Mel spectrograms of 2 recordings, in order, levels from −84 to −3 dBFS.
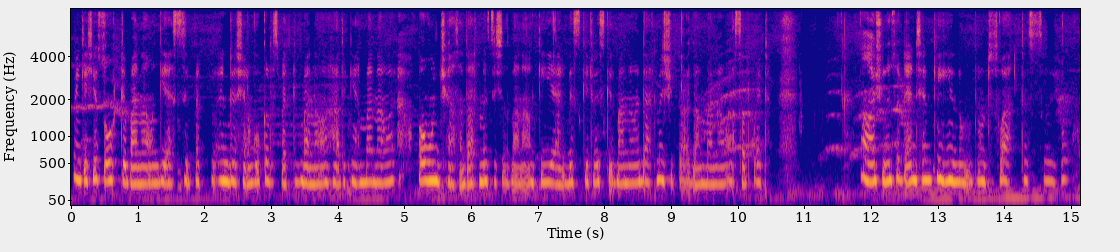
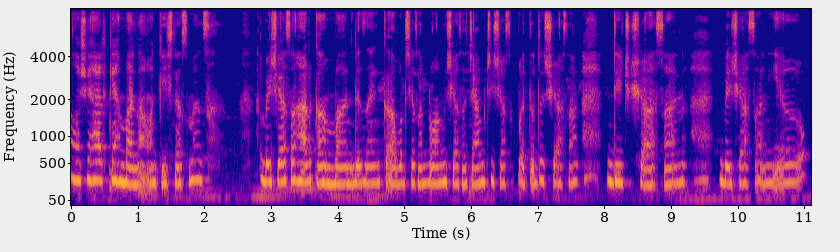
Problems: background sounds at intervals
